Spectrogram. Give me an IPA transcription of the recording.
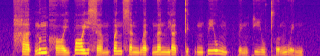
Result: h aː˨ t̚ n̪ ʊ˥ ŋ h ɔː˨ j p ɔː˥ j s ɐ˨˧ m p ɐ˥ n s ɐ˧ ŋ w ɐ˧ t̚ n̪ ɐ˧ n j ɐ˧ t̚ t̪ ɪ˧ k̚ ʊ˧ ŋ p iː˥ w ŋ ɪ˨˥ k̚ p ɪ˨ ŋ k iː˧ w t̪ʰ ʊ˨˥ ŋ w ɪ˨˩ ŋ

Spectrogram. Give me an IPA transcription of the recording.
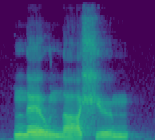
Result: n ɛ˦ u̯ n a˨ xʲ ø˦ m

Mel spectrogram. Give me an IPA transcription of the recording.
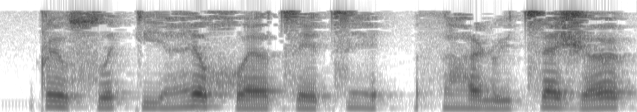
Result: ʈ ø˥˨ sʷ e˧˥˧ k j ɛ̤˧˥˧ ɪ̯ χʷ ɛ˨ ə̯ t͡s e˨ t͡s e̤˥˨ | θ a̤˥˨ ə̯ ɳ y˨ t͡s ɛ˥˨ ʒ œ˧˥˧

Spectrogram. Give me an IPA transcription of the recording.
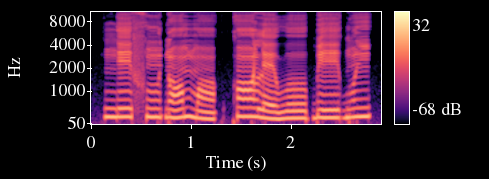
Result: ŋ e˦ f ũ˧ ɗ ɔ̃˨˦ m ɔ̃˨ | k ɔ̃˦ l ɛ˨ w oː˦ ɓ eː˦ ɡʷ ĩ˦

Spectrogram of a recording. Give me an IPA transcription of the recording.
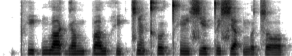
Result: pʰ i˦ ʔ n̪ w a˥˧ ɡ a˧ m p a˧ w h i˨ ʔ t͡ɕ ã˥˧ kʰ o˦ t̪ʰ ẽ˧ ɕ e˧ t̪ ə˧ ɕ a˨ ʔ ŋ o˨˩ t͡s ɔ˨˩

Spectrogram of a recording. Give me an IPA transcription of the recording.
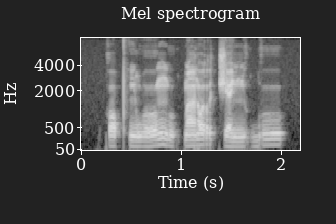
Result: k ɔ˨ pʰ ĩ˨ w oː˨˦ ŋ uː˨ k͡p ã˦ ɾ ɔ˦ r t͡ʃ ɛ˨ ɲ ʊ˨ ɡ͡b uː˦

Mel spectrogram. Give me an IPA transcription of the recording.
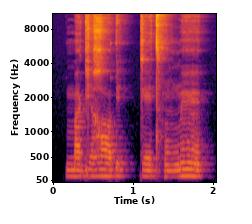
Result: m a ɡ i ʁ ɔ ɗ i kː e d h õ ŋ͡m ɛ̃

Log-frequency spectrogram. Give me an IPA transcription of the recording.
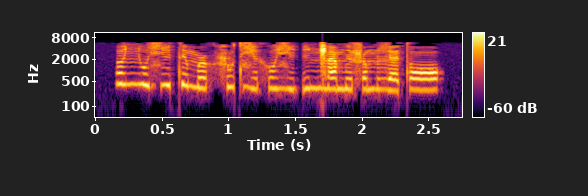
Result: ə˦ ɲ ʊ˦˨ ɕ i˦ t ɪ˦˨ m ə˞˨ x ʂ u˦ t ʑ ɪ˨ x ʊ˦ ʑ i˨˦ ʔ i˦ ŋ͡ǁ æ˦ m i˨ ʂ ə˦ m ɮ ɛ˨ t ɔ˦

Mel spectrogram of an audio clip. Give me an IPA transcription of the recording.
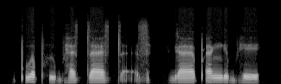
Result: pʼ u˦ ɐ̯ pʰ ɯ˨ bʱ æ˦ z t æː˦ z t æ̰˨ z | ɡ æː˦ pʼ æ˦ ŋ e˦˨ bʱ e˦˨

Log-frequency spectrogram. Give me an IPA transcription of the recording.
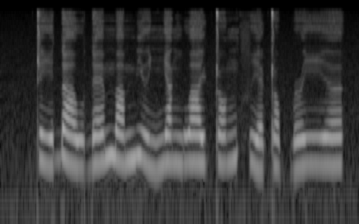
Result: ʈ i˨˩˦ ɗ a˨˩ w ɗ ɛ˧˥ m a˧˥ m j ɨ˨˩ ɲ a˧ ŋ w a˧ j ʈ ɔ˧˥ ŋ f i˨˩˨ ə̯ ʈ ɔ˨˩ p̚ ɹ i˧ ə̯

